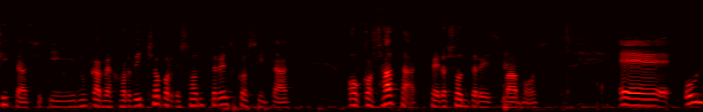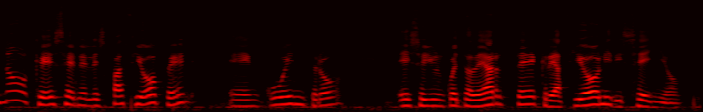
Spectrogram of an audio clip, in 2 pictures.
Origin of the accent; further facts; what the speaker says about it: Bilbao, Basque Country, Spain; Porque sí, porque nosotros somos así, los de Bilbao.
